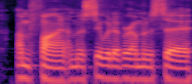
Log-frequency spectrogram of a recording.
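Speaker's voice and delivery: ordinary talk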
